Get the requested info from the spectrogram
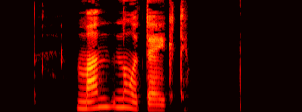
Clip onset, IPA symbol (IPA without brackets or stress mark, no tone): m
